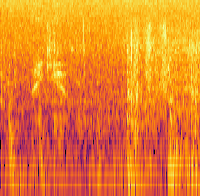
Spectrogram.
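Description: Near silence: faint room tone with a few soft whispered voice sounds.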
